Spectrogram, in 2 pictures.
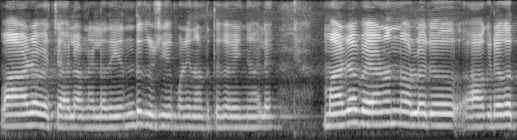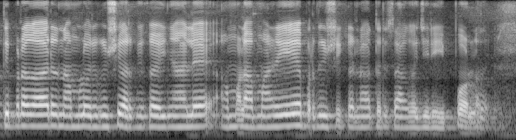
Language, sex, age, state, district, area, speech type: Malayalam, female, 45-60, Kerala, Kottayam, rural, spontaneous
